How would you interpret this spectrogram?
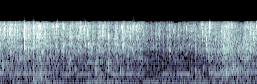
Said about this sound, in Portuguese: Agora eu tô lavando louça aqui.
